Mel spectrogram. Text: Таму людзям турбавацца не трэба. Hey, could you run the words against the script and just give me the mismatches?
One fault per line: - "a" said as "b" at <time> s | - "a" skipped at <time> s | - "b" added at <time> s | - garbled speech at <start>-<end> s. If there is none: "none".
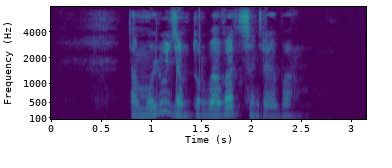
- "не" skipped at 2.1 s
